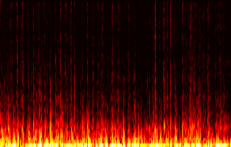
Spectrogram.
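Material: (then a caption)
Metal mesh. Fingertips and nails scratch and rub quickly across the top of the hollow metal mesh grille of a black condenser microphone. The result is a loud, nearly continuous boomy rumble centered deep in the lows, with dense, rapid scraping strokes blending together and almost no high-end content.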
